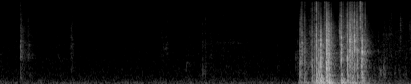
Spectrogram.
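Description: A deck of cards being shuffled in a quick, loud riffling burst near the end, after a few faint taps and near silence.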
